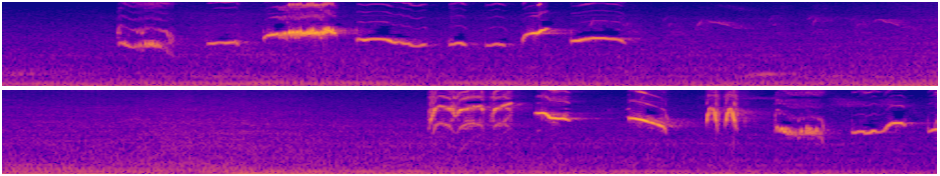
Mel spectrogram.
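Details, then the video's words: Orange-headed thrush singing in the ngeplong style in the morning, used as a lure to make silent males answer: two bursts of loud, varied whistled phrases with sliding and twisting notes, separated by a quiet pause. "Cocok Buat Pancingan ANIS MERAH Ngeplong di Waktu Pagi Hari Yang Macet yang Bisu Kalo Jantan Nyaut.."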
